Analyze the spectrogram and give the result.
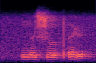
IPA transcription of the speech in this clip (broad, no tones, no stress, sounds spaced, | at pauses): ŋ ɤ ɕ o pʼ ɤ ɭ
